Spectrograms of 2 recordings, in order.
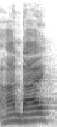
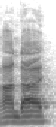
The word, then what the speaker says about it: Hyundai: Hyundai. That's that's how you pronounce it. Hyundai.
